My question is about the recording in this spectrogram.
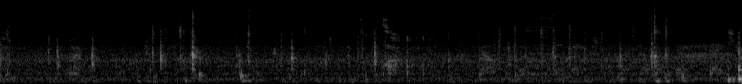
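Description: Typing on a computer keyboard: many quick, uneven key clicks in short runs with brief pauses between, light and fairly faint against a quiet background.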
